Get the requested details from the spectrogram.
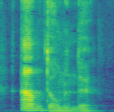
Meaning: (adjective) inflection of aantonend: 1. masculine/feminine singular attributive 2. definite neuter singular attributive 3. plural attributive
- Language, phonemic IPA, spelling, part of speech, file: Dutch, /anˈtonəndə/, aantonende, verb / adjective, Nl-aantonende.ogg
